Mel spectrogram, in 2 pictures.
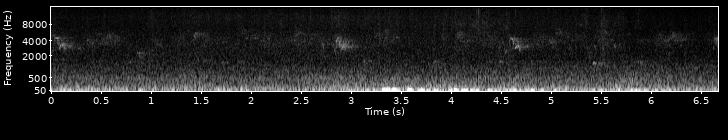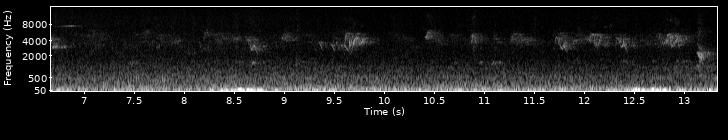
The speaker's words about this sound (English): Seemingly not yet exhausted from the pre-theatre performance, the birds continued to sing wherever we went. Occasionally accompanied by the backing vocals of sheep.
